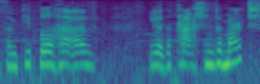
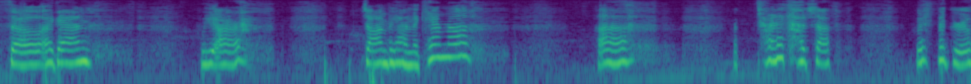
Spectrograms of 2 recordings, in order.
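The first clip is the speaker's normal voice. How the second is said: out of breath, higher pitch; 2 semitones higher than usual. Speaker filming on the move, trying to catch up with the group, out of breath. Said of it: "because I'm out of breath".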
